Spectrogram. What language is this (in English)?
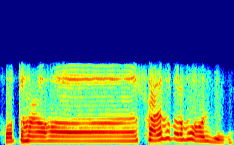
Assamese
